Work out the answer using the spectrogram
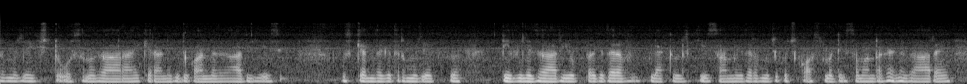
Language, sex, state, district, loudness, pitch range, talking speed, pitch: Hindi, male, Chhattisgarh, Bastar, -19 LUFS, 135-145 Hz, 280 wpm, 140 Hz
